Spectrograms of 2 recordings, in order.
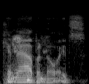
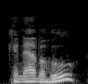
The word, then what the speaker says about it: cannabinoids: Opie knows his stuff, and Ryan and I are trying to pronounce cannabinoids. I say that because that matters to everybody who's listening. Look, if you're like me, and if you're going cannabahu, right?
